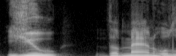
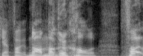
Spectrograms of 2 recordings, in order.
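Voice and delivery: mock worked-up, defiant, aggressive, fed-up, dismissive outburst; 3 semitones higher, 4 dB louder than usual. Retelling a friend's refusal to call her: imitating someone getting aggressive. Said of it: "he was getting all aggressive".

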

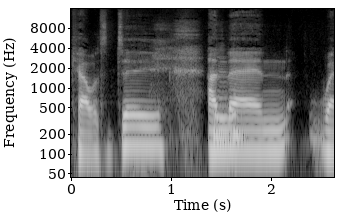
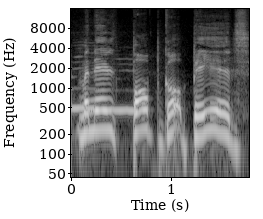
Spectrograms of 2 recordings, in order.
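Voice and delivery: put-on Yorkshire accent, much higher; 12 semitones higher than usual. Introducing a made-up character to the others, in a Yorkshire accent. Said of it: "I was doing Yorkshire accent".

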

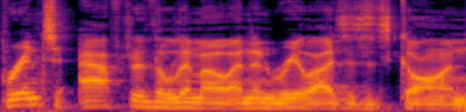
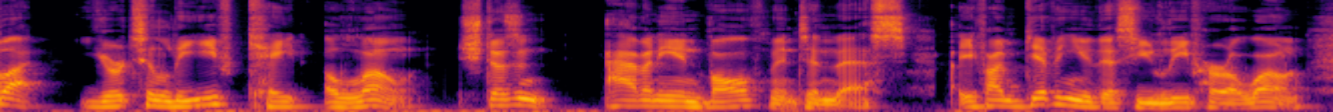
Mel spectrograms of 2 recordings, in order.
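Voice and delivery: ordinary talk, nothing marked

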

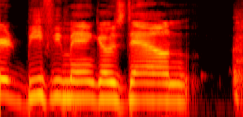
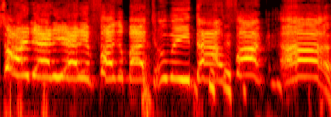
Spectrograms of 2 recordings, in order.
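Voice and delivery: put-on screaming voice, higher and louder; 5 dB louder than usual. Retelling a movie character yelling at his son: imitating Vincenzo screaming. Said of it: "He was screaming".

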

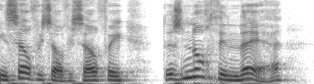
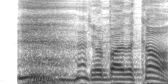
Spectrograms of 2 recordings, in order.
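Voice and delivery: put-on laughing, half-joking, half-serious tone; 3 semitones higher than usual. Retelling offering strangers the car: retelling a laughing, half-serious offer. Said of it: "I said it, like, laughing, but, uh, half serious".

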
